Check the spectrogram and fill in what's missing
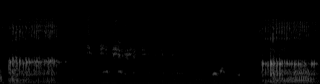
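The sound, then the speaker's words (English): A voice imitates loud snoring: two rough, rasping snore sounds, one at the start and one at the end, separated by a quieter stretch of soft breathing. “Now, I probably wasn't snoring, but I was breathing heavy, no doubt.”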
